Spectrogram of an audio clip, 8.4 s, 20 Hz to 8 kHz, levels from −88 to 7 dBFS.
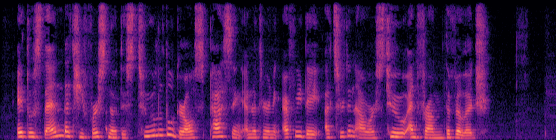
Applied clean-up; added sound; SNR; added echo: none; none; none; none.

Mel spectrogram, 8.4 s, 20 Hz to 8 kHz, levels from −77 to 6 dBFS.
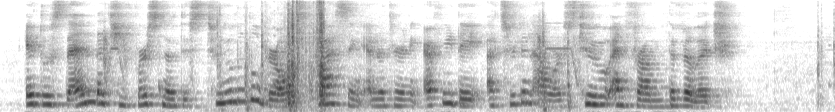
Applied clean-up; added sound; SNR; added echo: none; Printer; 8 dB; reverberation time 0.5 s.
